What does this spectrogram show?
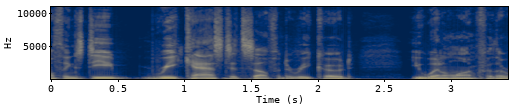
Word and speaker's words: Recode: Liz Gans now Liz do I say recode now that's the official name yeah you don't have to pronounce the slash it's silent re slash code no you don't have to say that uh we we love uh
